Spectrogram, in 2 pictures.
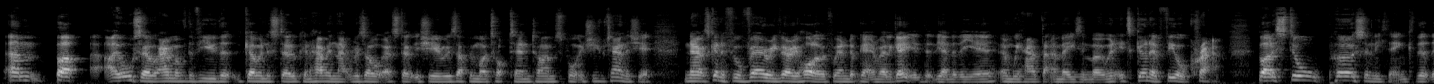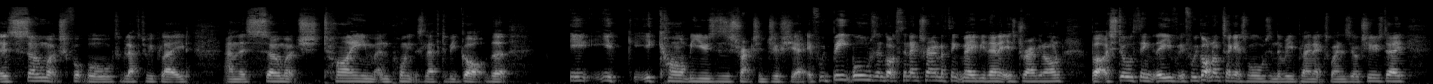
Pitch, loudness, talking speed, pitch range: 140 Hz, -31 LUFS, 285 wpm, 125-155 Hz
